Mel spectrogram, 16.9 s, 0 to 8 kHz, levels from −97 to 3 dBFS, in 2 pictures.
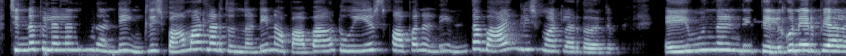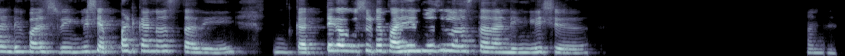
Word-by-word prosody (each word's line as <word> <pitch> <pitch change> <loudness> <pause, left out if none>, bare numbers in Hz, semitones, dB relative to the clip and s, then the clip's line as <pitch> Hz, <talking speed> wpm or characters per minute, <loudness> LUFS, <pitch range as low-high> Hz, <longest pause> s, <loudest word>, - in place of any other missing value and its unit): చిన్న 335 +1 +3
పిల్లలని 345 -1 0
గూడండి 305 -4 -3
ఇంగ్లీష్ 295 +5 -4
బా 250 - +1 0.2
మాట్లాడుతుందండి 300 -8 -1
నా 285 - -2
పాప. 220 +3 -2 0.3
2 300 - -1 0.2
ఇయర్స్ 340 +2 -2
పాప 295 0 0 0.2
నండి. 285 -1 -7
ఇంత 275 +6 -13 0.2
బా 280 - +2
ఇంగ్లీష్ 370 -1 -5
మాట్లాడుతది 245 -6 -3
అని 210 - -10
జెప్పి, 210 +1 -18 0.5
ఏముందండి 325 +2 +2 0.2
తెలుగు 250 +2 +2
నేర్పియాలండి 285 -5 +4
ఫస్ట్ 240 +1 -2
ఇంగ్లీష్ 255 +3 -5
ఎప్పటికైనా 280 +2 -2
ఒస్తది. 225 -7 -3 0.9
గట్టిగా 215 +8 +5
కూసుంటే, 295 +1 0
15 290 +3 +6
రోజుల్లో 295 -1 0
ఒస్తదండి 235 -5 -1
ఇంగ్లీషు. 220 0 -4 2.4
అంతే. 195 -1 -14
280 Hz, 115 wpm, -22 LUFS, 240-310 Hz, 2.4 s, 15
